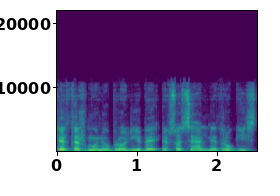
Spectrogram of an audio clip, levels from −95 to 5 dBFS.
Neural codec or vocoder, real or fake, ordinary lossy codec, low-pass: none; real; Opus, 24 kbps; 10.8 kHz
